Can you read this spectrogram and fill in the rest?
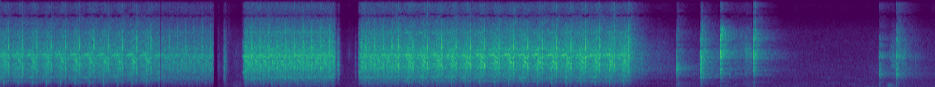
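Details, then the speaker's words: Chinese mini skid steer forestry mulcher lower bearing turned by hand while greasing: fast, crisp clicking about three or four a second, meaning grease has purged all the way through and the bearing is full. "You hear that little clicking? That's the sound of the grease has made it all the way through. So we're good on this lower one."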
